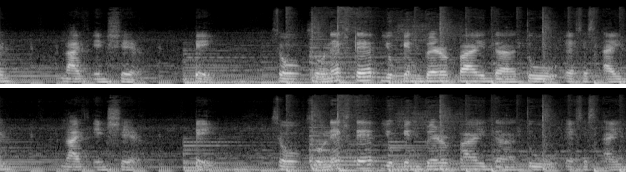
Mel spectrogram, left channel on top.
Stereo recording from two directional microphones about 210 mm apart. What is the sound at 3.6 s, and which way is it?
Speech, 45° left (ahead or behind).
